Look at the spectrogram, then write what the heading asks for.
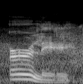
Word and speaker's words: early: They say early or early, some strange version of that word, but it's really just early. Early, just make it soft, make that R soft, early.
